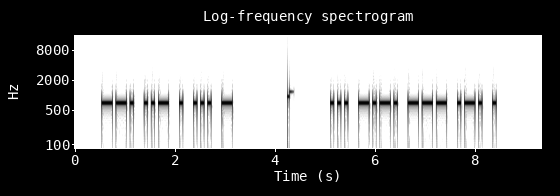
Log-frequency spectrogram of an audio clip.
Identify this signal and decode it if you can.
Morse code, heard as a keyed tone, about 17 wpm, 700 Hz. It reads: GUEST SCORE
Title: Sentences from Top 1600 Words - New Word Drill - 17wpm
